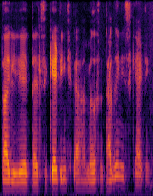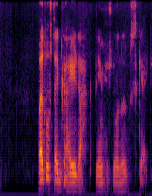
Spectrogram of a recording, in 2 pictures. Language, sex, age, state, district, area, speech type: Kashmiri, male, 30-45, Jammu and Kashmir, Bandipora, rural, spontaneous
